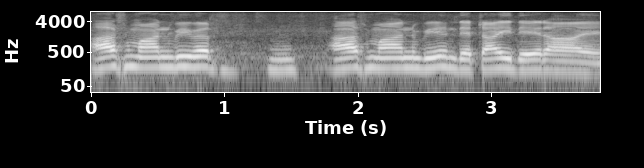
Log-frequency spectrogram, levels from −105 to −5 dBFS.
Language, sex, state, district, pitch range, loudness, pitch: Hindi, male, Jharkhand, Sahebganj, 150-180 Hz, -18 LUFS, 165 Hz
